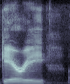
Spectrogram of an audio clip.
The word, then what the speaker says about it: Gerry: The governor of Massachusetts at the time was Elbridge Gerry. The soft or the hard G became a soft G over time.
